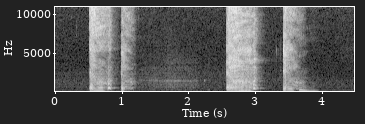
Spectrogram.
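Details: Persistent cough that won't go away: two pairs of harsh, loud coughs separated by a quiet pause; lingering cough.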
